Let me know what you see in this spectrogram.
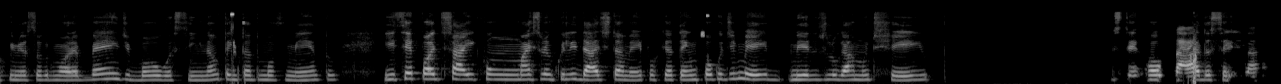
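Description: Across the whole speech clip the sound is dull and plainly granular, with a gurgling edge and a top end that comes and goes. This is most likely MP2 compression at a rate around 80 kbps: too few bits leave upper sub-bands switched off or coarsely quantised. The damage is steady rather than bursty, which separates it from what follows.

DAB burbling breaks in at 2.22–2.45 s, 6.97–7.19 s and 11.87–11.96 s: short bouts of burbling noise blips over the speech. Here a small fraction of a percent of bit errors slipped past error correction into the MP2 data, and wrong samples put short blips of noise into single sub-bands. Unlike a dropout, the audio never goes silent. Instead it turns briefly to a burbling garble.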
